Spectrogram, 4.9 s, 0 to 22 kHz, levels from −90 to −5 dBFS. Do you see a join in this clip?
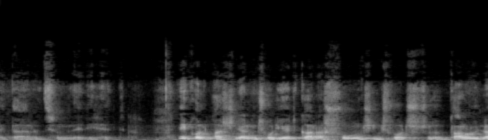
no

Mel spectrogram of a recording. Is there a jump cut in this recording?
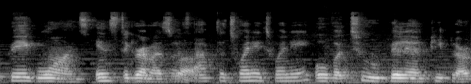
yes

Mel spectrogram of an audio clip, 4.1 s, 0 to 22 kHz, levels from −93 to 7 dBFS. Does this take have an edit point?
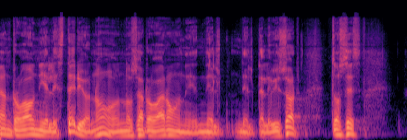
no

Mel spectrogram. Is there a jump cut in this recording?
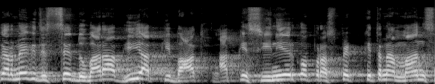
yes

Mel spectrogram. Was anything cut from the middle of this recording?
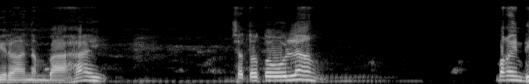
no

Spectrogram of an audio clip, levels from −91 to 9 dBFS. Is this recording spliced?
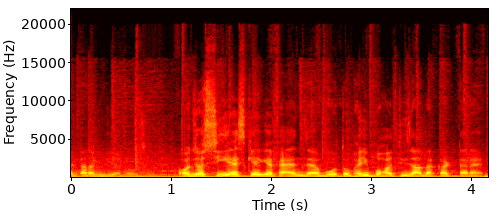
yes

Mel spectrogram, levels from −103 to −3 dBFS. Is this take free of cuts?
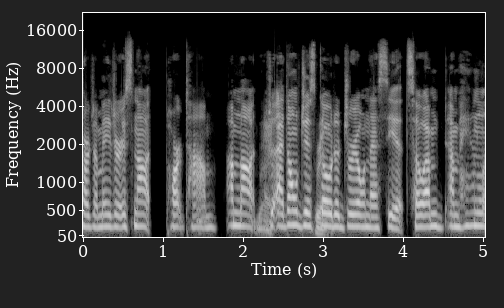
yes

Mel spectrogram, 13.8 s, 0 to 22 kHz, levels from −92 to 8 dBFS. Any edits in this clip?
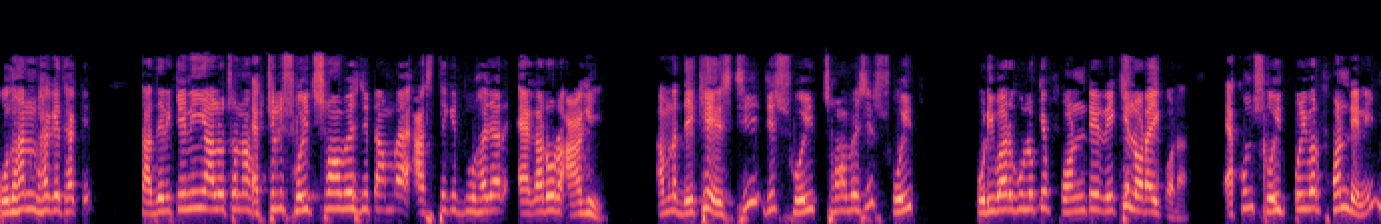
yes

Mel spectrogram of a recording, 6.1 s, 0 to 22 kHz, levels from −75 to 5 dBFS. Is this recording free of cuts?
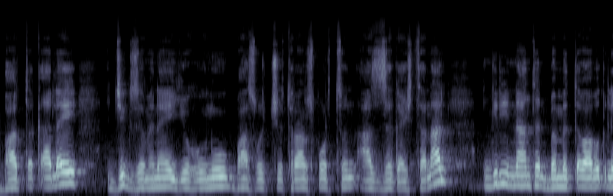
yes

